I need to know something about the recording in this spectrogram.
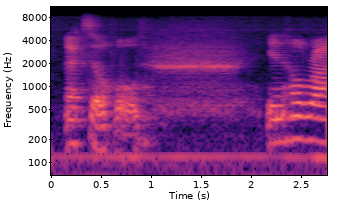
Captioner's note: exhaling; inhaling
